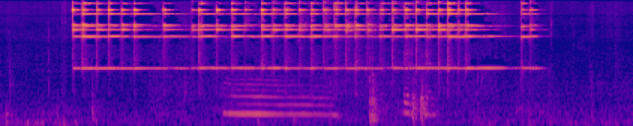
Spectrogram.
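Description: A small hand bell rung rapidly and continuously for about six seconds, with bright high ringing tones, stopping a little after seven seconds in. Midway through, a child's voice holds one long note over the ringing.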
